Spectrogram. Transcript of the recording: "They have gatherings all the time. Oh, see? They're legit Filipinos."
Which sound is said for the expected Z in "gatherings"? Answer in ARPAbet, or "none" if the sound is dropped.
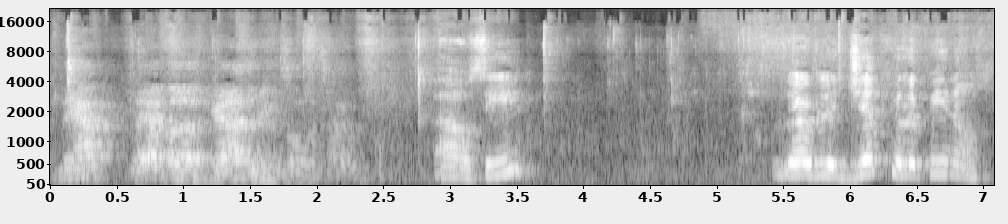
Z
